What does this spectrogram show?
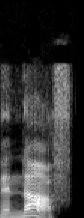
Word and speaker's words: enough: day I'll even understand why G can sound like f in enough the mysteries of English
